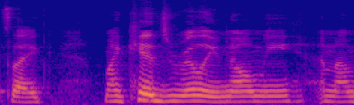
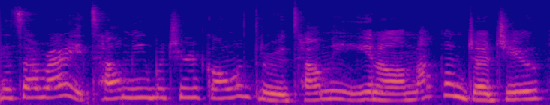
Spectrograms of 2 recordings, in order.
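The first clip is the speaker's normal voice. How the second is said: comforting; 8 semitones higher than usual. Retold or imitated. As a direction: gently coax her to open up. Mother comforting crying daughter.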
